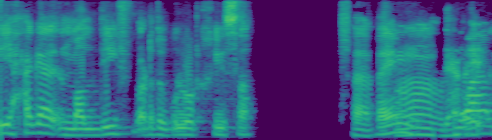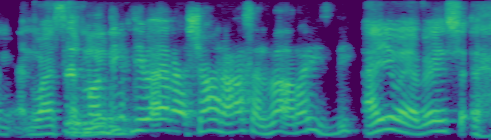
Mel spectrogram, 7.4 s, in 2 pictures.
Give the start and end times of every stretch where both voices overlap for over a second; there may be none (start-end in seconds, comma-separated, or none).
3.0-4.7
